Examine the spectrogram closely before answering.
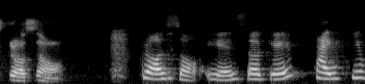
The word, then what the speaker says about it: croissant: even I know, but I want Rainy to give the specific, French pronunciation. Are you there? Okay, Priyanka, you can try. Priyanka Channa. It's croissant. That's Croissant. it's croissant.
